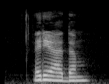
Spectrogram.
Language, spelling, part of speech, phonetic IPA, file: Russian, рядом, adverb / noun, [ˈrʲadəm], Ru-рядом.ogg
- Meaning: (adverb) 1. alongside, beside, side by side, nearby 2. alongside, side by side 3. near, beside, next to 4. heel (command for a dog); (noun) instrumental singular of ряд (rjad)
